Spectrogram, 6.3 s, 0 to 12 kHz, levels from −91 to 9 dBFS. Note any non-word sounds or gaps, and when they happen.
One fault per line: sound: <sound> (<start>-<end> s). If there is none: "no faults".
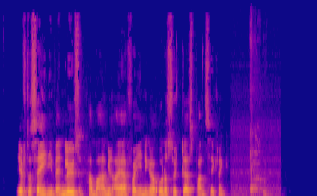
sound: cough (5.0-5.5 s)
